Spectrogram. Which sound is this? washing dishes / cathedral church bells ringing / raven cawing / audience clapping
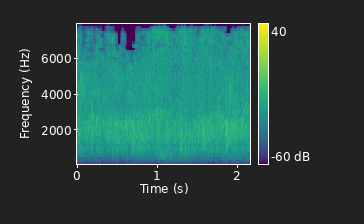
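audience clapping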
